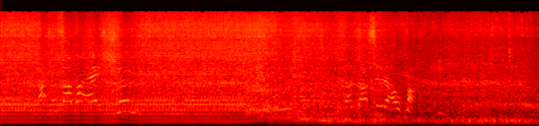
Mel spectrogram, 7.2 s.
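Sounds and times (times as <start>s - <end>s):
motorcycle engine revving: 0.0s - 7.1s.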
